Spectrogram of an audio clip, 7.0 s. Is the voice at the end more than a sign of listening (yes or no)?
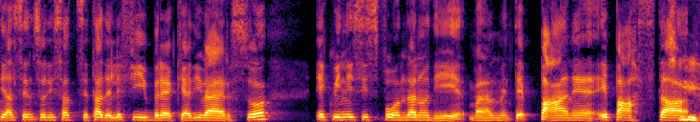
yes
